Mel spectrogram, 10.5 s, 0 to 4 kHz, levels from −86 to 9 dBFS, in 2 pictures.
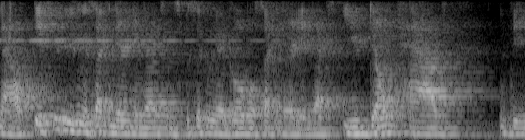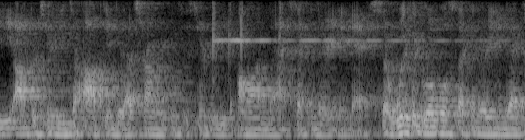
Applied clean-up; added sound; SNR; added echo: none; Door / Bell; 20 dB; reverberation time 1.0 s.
